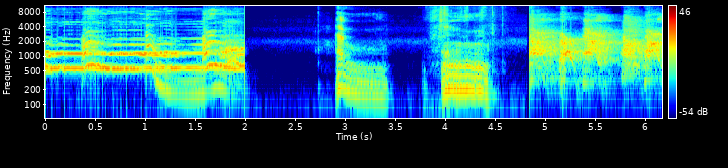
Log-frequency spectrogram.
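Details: Puppies playing with toys on green grass outdoors: a long, high whining howl ending in a downward slur. After a silence come two short, deep barks, then a noisy, scrappy bout of yapping.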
